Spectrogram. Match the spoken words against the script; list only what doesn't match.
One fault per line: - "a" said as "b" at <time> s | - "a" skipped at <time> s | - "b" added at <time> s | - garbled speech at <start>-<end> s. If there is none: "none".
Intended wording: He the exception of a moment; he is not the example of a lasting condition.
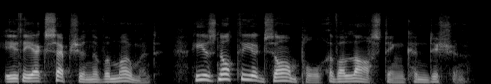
none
